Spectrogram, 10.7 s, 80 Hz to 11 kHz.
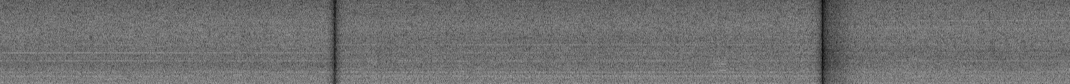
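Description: Steady, loud rush of engine and air noise inside a C-17 cargo hold, with a faint whine on top. It drops out for an instant twice.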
